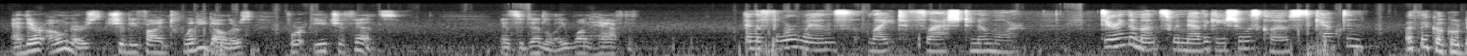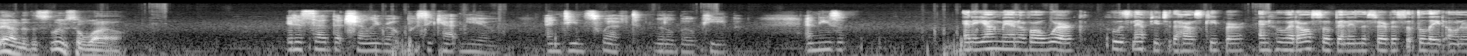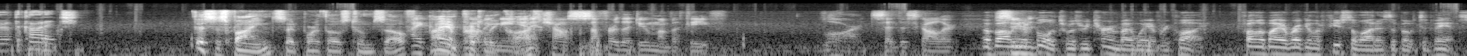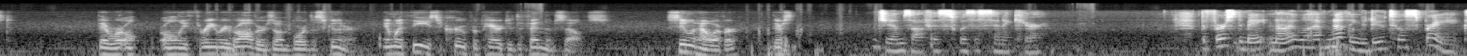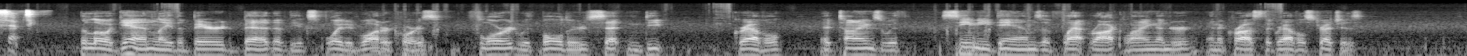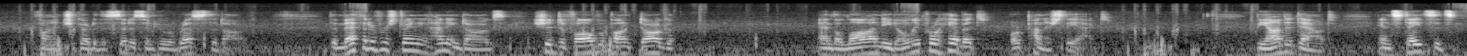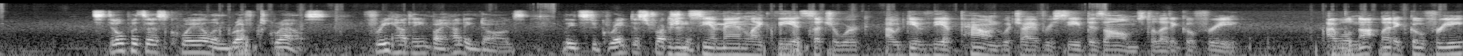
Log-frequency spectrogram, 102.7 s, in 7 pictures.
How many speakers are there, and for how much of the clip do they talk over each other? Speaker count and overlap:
eight, about 2%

